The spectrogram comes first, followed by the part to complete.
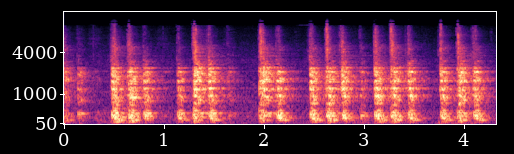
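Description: Electric guitar strummed with the fretting hand resting across the strings to mute them, giving short, percussive scratch strokes in a steady rhythm, about two or three a second. These are the dead notes that tab marks with an X.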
